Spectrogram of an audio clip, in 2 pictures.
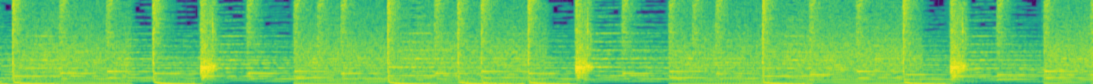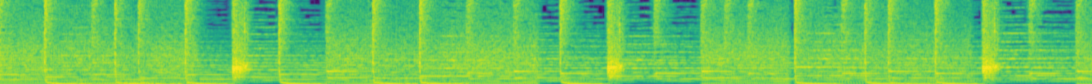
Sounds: music

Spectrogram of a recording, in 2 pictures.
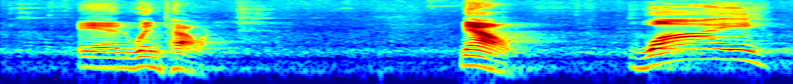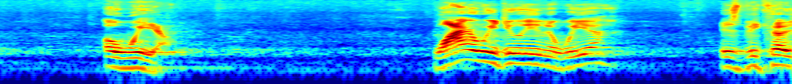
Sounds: speech

